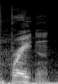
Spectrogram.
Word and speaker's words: Brayton: No! It's Brayton.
